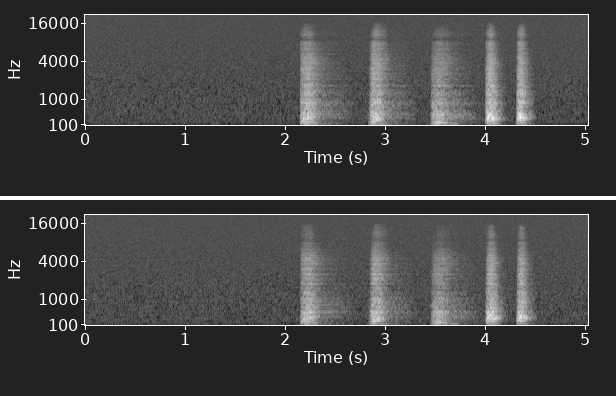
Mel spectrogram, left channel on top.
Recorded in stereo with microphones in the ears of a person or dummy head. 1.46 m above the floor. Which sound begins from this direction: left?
A whoosh, at 2.1 s.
